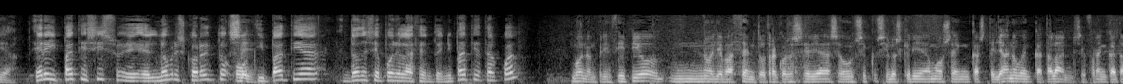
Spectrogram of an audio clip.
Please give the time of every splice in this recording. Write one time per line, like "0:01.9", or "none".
0:06.0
